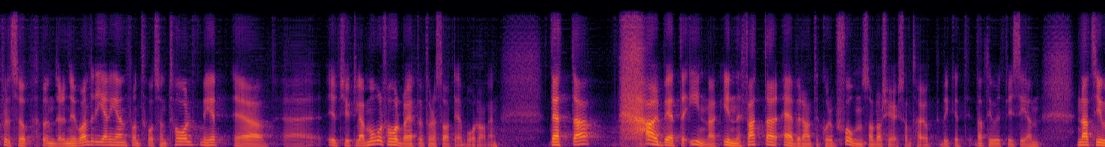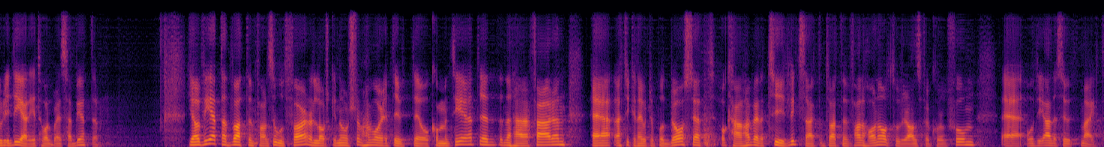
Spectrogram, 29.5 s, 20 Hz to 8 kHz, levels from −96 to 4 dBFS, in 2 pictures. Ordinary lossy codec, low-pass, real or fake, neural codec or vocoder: none; 7.2 kHz; fake; codec, 16 kHz, about 1 kbps, DyCAST, with the encoder's durations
